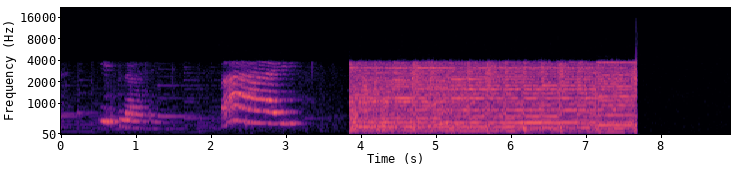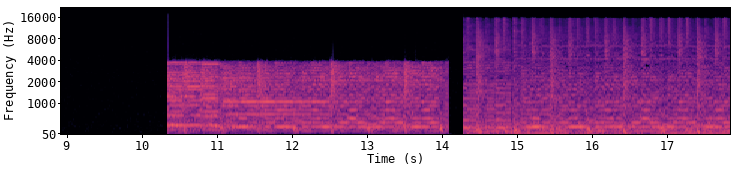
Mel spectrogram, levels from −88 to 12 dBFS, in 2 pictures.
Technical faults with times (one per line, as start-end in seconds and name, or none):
0.00-14.29 input switched to a poorer device
7.67-10.35 audio dropout to a faint residue
15.11-17.85 adaptive stream at a lower bitrate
